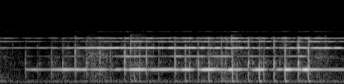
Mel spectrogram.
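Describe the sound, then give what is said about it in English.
Several bells from a set of 11, each tuned to a particular note, ring in quick, overlapping strikes, their bright metallic tones sustaining and blending into a steady chiming wash. Loud throughout, with no voices. “There's 11 bells, one for each person, and they're all tuned at particular notes as well.”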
